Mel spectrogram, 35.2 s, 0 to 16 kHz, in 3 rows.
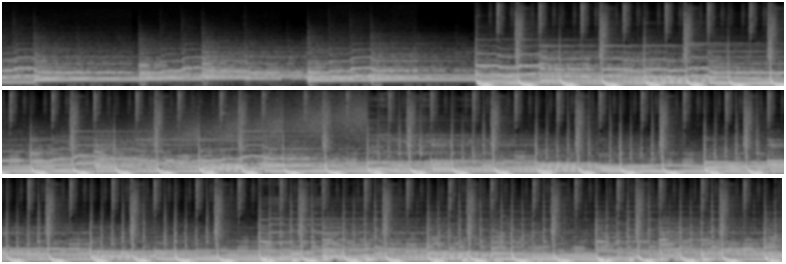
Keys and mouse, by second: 15.4 click, 23.2 click, 24.1 click, 29.9-30.8 drag, 34.0-35.1 drag.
